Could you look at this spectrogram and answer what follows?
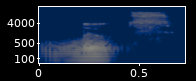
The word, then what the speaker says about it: Lutz: Oh, do you know my last name is actually pronounced Lutz. – Lutz. – I've gotten that since I was in third grade. And there are actually a lot of people out there who would pronounce it Lutz, but it's just, it's the long U.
